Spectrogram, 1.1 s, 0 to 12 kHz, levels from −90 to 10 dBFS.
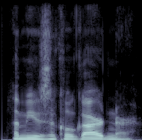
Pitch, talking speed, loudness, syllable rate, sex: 115 Hz, 170 wpm, -16 LUFS, 8.1 syllables/s, male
